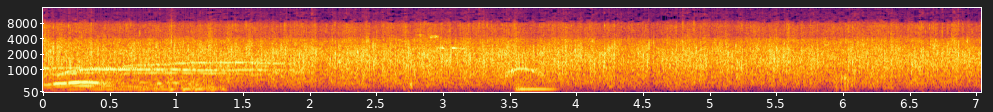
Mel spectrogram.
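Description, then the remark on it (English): Steady, dense applause from a crowd for a new trick fills the whole stretch at a loud, even level, with a voice briefly calling out over it at the very start. “Give him a round of applause for the new trick.”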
